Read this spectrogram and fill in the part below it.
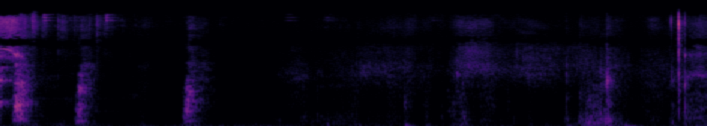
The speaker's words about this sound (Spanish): Disculpen ahí eh, una interrupción de, mi perrita Leia. Por aquí. Este. Pues es, lo malo de grabar de día.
